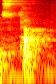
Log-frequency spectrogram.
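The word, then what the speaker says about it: 수탉: 탁이라고 소리 나는 수탁. 리을은 탈락이 돼버린 거야.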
